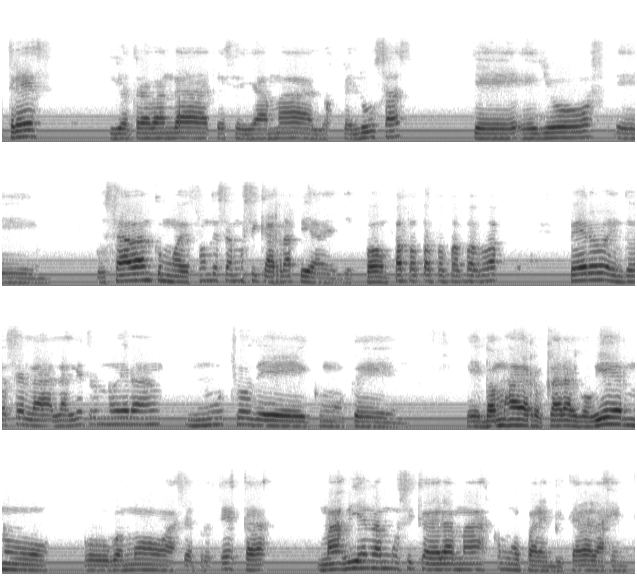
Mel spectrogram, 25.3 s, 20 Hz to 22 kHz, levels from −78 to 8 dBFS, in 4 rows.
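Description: Speech carries a 50 Hz mains hum for its whole length, strong at roughly 10 dB below the speech. A ground loop or nearby transformer is feeding the power line into the signal. On a spectrogram it is a solid horizontal line at 50 Hz with fainter harmonics stacked above. Echo leak appears at 11.34 to 11.78 s, 21.71 to 22.03 s and 25.23 to 25.31 s as a faint copy of the voice trailing by 220 ms, weakest in the last two. The likely cause is a loudspeaker on the far end whose echo canceller let residue through. On a spectrogram these show as dim, smeared repeats of the preceding speech patterns, shifted right by about a fifth of a second. The spectrum stops sharply at 8 kHz, which fits a wideband call codec.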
